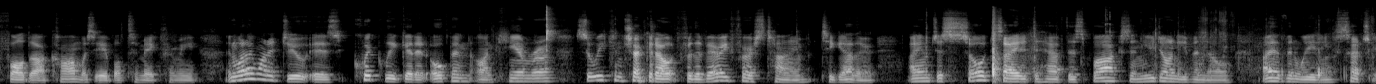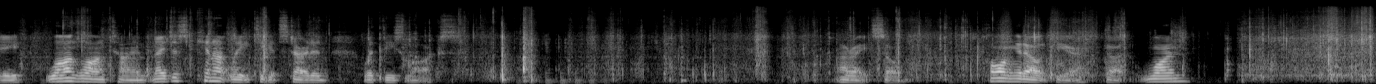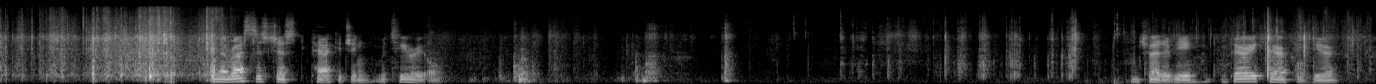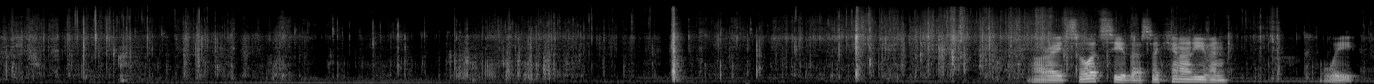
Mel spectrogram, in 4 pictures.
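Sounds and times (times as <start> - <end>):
cardboard and packing tape crackling: 10.0 - 30.0, 35.3 - 55.0
padded mailer crinkling: 10.1 - 29.8, 35.3 - 55.0.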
